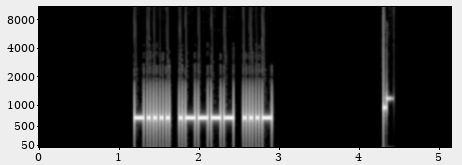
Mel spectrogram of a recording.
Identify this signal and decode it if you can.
Morse code, heard as a keyed tone, about 30 wpm, 700 Hz. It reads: 61V
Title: Three Challenging Letter-Number Combinations 30wpm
